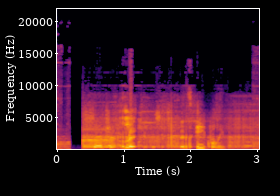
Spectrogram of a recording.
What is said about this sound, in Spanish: De repente se escucha la radio.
